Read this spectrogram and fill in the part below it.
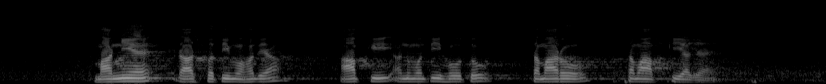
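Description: A man speaks slowly and formally into a microphone, in short phrases.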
